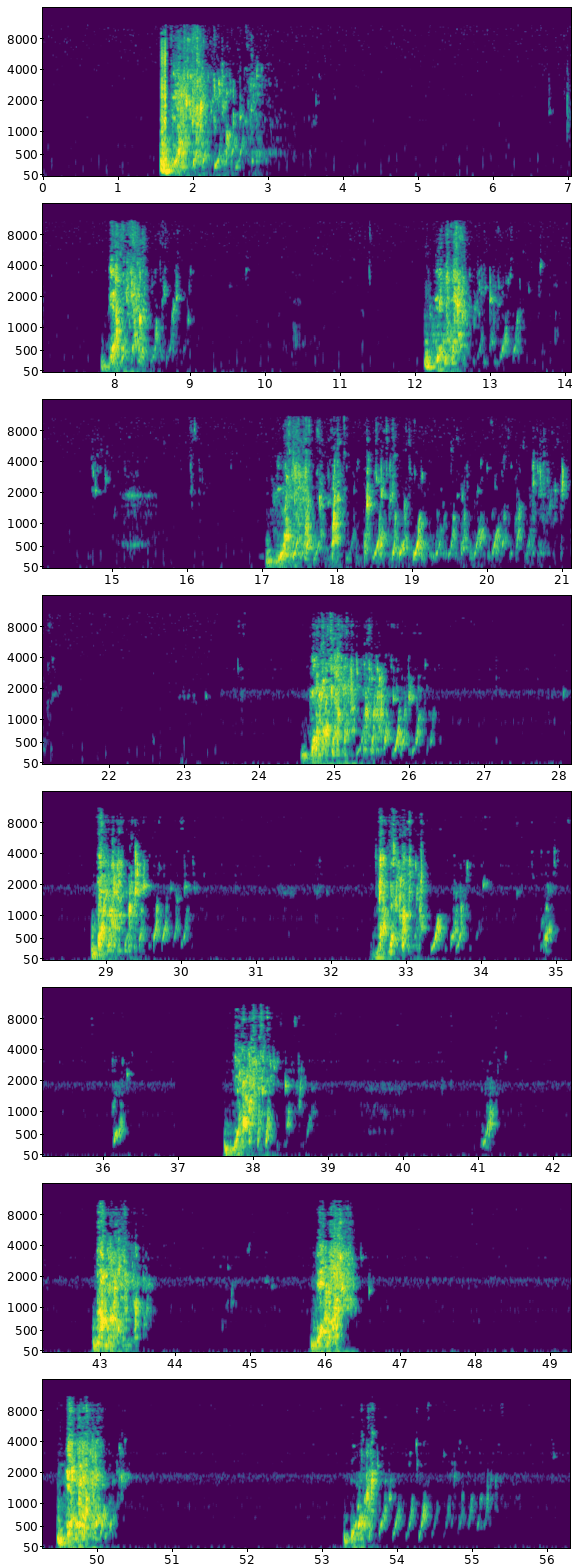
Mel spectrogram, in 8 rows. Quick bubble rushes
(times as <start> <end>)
1.6 3.0, 7.8 8.8, 12.2 13.3, 17.0 21.0, 24.6 26.3, 28.8 30.2, 32.6 33.8, 37.6 38.6, 42.9 43.7, 49.5 50.4, 53.3 54.8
